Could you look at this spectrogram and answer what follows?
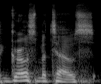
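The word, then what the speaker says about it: Gross-Matos: you say that yes I'd pronounce it uh it's gross Matos it's gross but toast bro all right so you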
